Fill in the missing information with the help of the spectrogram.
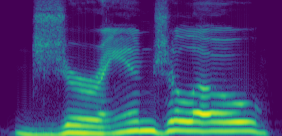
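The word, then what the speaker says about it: Jurrangelo: So you're asking me to pronounce the name of the switch pitcher in the minors. Jurangelo.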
